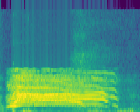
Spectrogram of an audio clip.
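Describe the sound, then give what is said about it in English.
A person screams once, loud and sustained for about a second and a half, holding a shrill, steady pitch that sags slightly before cutting off. “Scream.”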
